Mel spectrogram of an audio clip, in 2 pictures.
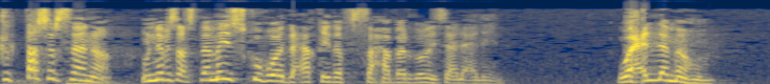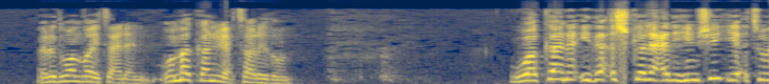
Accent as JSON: {"language": "Arabic", "town": "Casablanca", "region": "Casablanca-Settat", "country": "Morocco", "said": "هذا المصيبة اللي عندنا في الدار البيضاء"}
